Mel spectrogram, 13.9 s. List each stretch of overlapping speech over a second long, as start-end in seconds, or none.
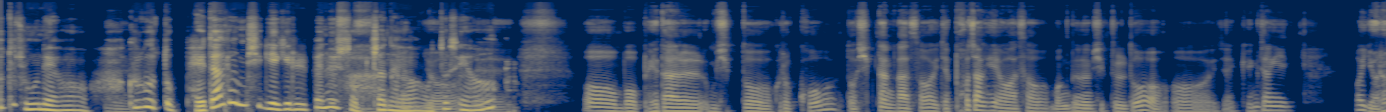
3.4-5.0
